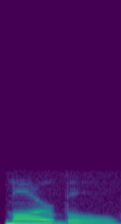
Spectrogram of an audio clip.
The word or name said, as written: marble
